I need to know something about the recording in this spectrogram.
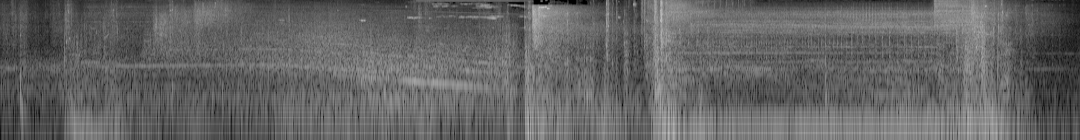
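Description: A large vehicle engine rumbles and whines as it drives up.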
